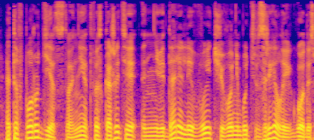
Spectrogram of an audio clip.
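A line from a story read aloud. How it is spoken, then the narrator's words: Plain. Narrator (Russian): спросила Лариса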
